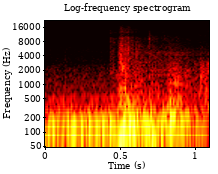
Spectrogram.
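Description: A single tank cannon shot from World of Tanks Blitz, a loud sharp blast with a rumbling boom that fills the short moment, heard alone without talk.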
